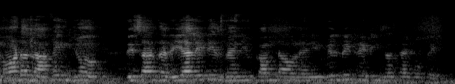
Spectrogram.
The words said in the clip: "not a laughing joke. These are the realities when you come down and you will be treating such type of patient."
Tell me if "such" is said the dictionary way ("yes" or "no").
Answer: no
